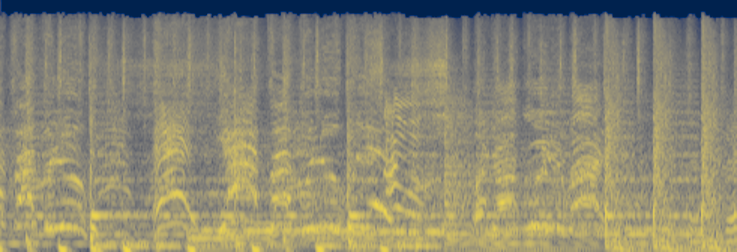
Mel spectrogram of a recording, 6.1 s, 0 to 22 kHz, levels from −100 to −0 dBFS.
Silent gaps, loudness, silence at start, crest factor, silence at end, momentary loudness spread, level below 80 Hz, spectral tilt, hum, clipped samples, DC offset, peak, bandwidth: none; -14 LUFS; 0 s; 14 dB; 0 s; 4 LU; -24 dBFS; -3.5 dB/octave; none; under 0.1%; under 0.1%; 0 dBFS; 17.5 kHz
